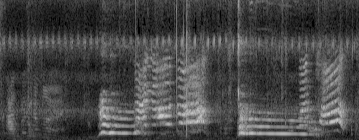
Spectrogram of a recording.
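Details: Puppies whining while being fed, with sustained, tonal, harmonic cries about a second long, one held steady and another slightly falling, separated by short pauses, with clicks in between and a quiet room.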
